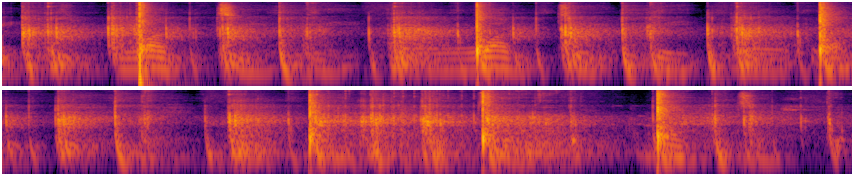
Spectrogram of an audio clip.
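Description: Hand claps picking out a rhythm pattern, one sharp clap every one to two seconds at uneven spacing, with a woman counting the beats aloud between them.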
